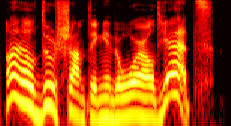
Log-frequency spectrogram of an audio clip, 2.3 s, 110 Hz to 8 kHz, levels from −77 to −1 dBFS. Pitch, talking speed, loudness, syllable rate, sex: 185 Hz, 180 wpm, -14 LUFS, 4.4 syllables/s, male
